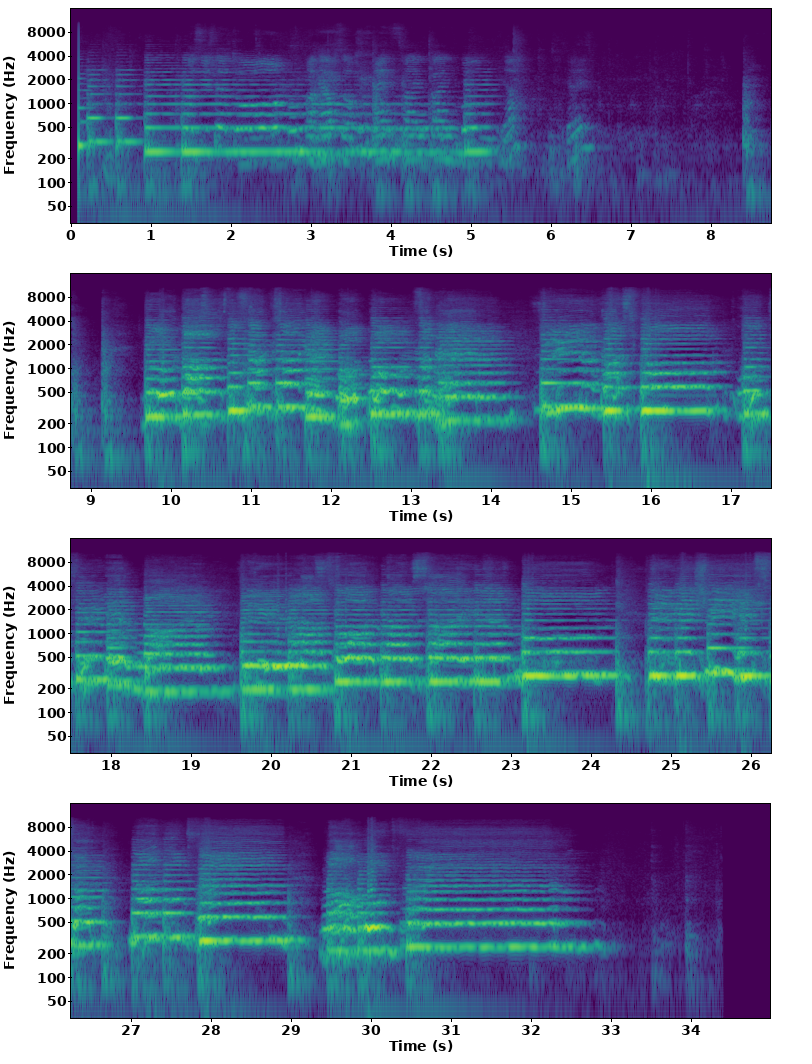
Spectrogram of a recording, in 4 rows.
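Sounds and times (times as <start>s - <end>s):
tenor singing a hymn of thanks: 1.1s - 5.4s, 9.6s - 33.0s.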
